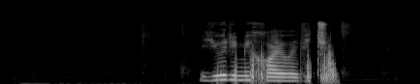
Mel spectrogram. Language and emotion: Russian, neutral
